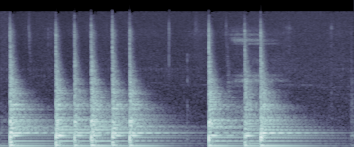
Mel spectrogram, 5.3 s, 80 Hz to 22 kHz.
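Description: Fingers tapping the taut FEP film of an Elegoo Saturn 8K resin vat, each tap ringing like a small drum: a quick run of about six taps, then three more about three seconds in. The drum-like ring is how the film's tension is checked before deciding to replace it.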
